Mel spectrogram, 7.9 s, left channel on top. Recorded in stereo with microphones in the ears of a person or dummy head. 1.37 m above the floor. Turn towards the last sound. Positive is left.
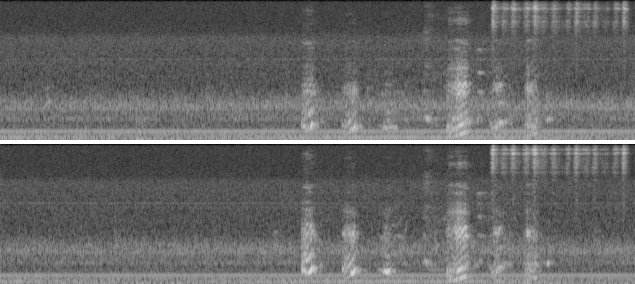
turn(degrees=-75)  # may be behind; listen again after turning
